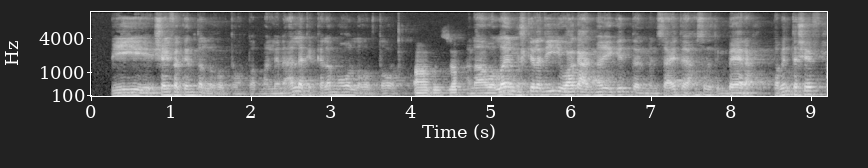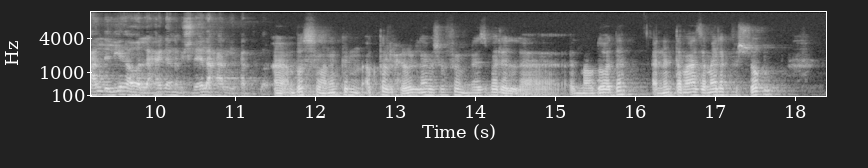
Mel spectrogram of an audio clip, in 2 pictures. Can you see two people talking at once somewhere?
No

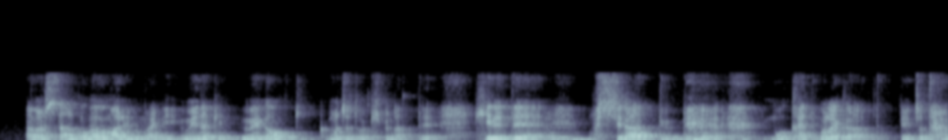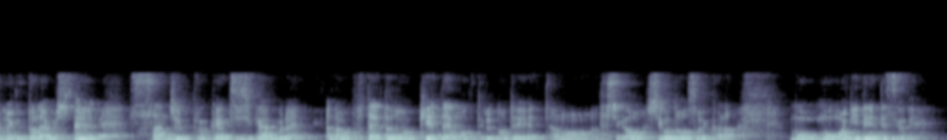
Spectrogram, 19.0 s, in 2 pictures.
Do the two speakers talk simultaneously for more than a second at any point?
No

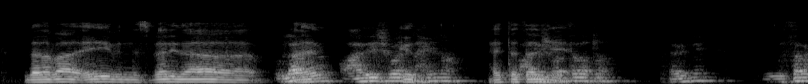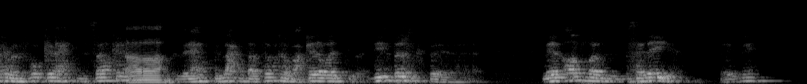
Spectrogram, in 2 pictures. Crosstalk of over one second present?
No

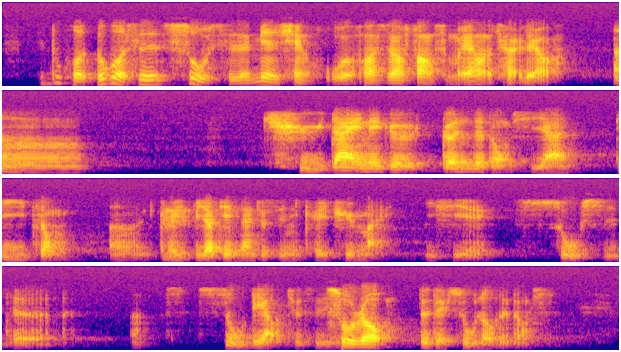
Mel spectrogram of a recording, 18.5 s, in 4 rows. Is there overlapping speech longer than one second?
No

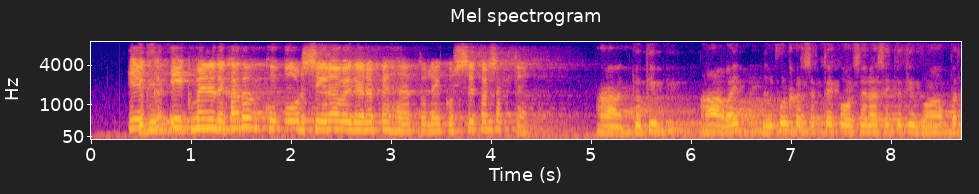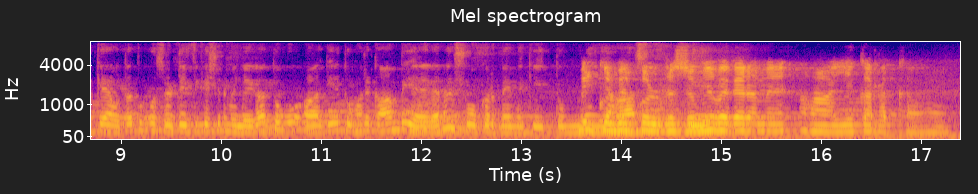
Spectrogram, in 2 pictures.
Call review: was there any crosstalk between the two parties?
Yes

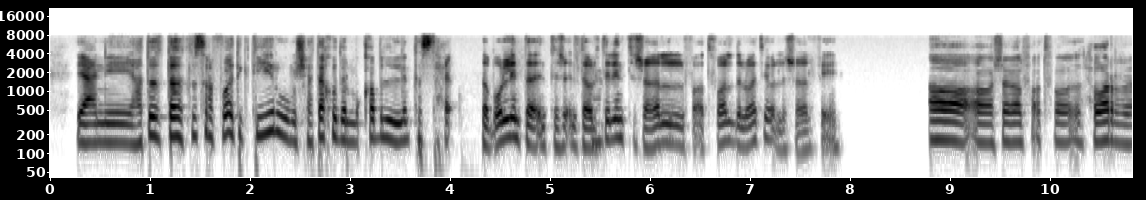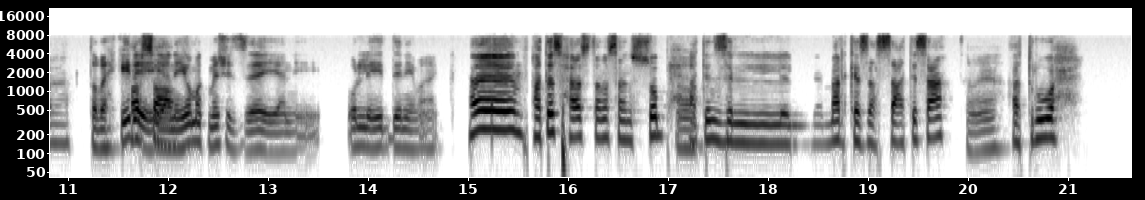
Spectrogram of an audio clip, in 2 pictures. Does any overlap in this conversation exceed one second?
No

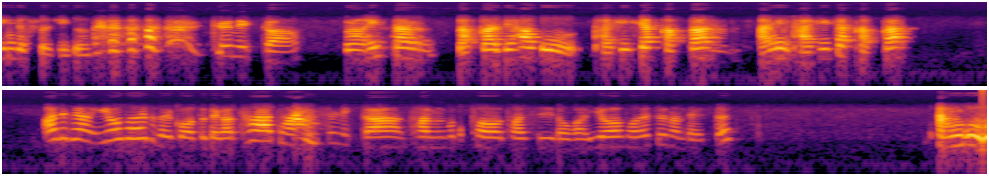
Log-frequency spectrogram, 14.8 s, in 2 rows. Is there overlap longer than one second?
No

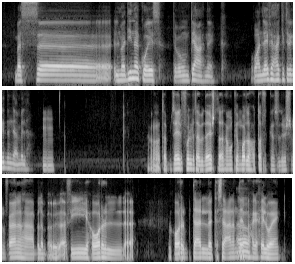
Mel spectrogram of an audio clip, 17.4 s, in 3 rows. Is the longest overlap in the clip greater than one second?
No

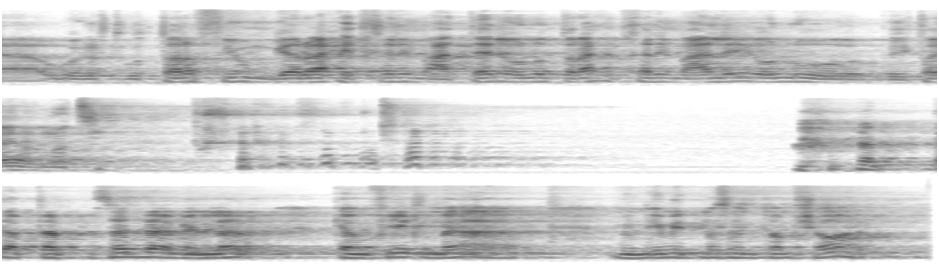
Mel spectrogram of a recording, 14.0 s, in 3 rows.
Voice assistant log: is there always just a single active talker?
Yes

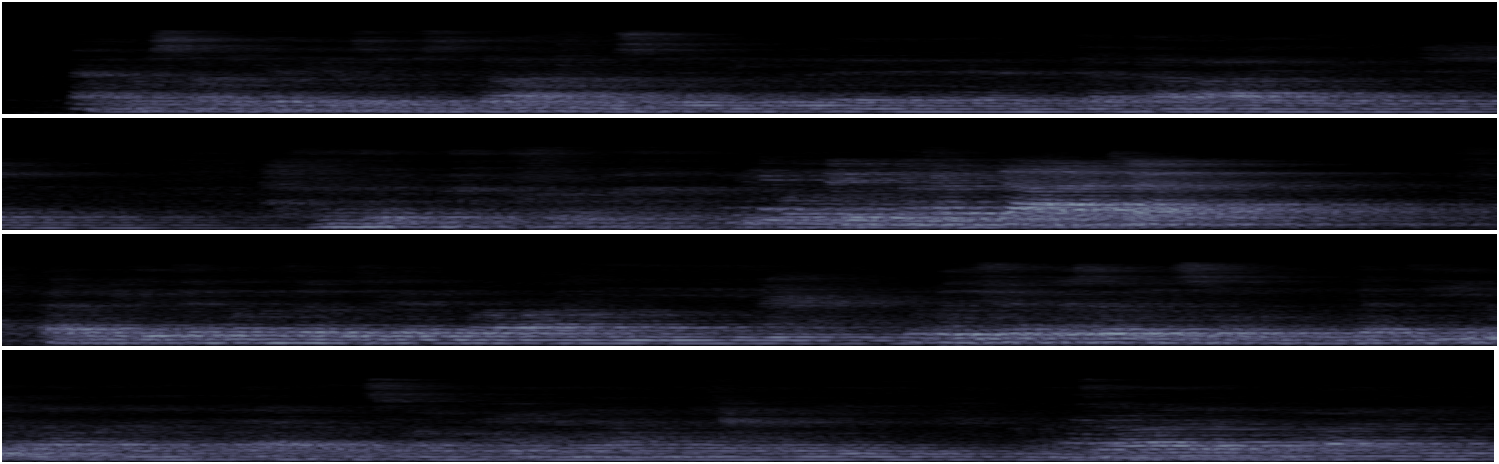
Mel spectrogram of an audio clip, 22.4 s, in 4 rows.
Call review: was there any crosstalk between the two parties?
Yes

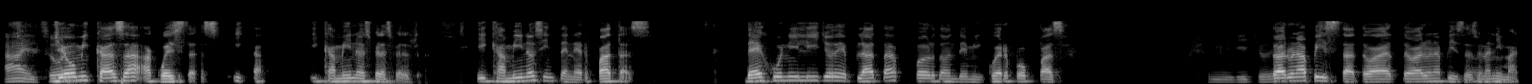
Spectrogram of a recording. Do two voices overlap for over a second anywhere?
No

